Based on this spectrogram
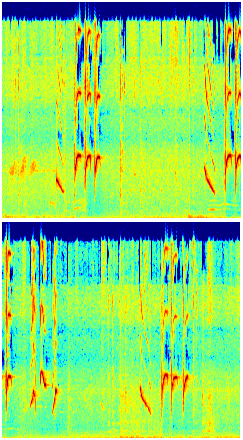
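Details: Cinereous tit song with prenjak (prinia) fill-ins, meant to draw other tits into singing: repeated phrases of falling whistled sweeps followed by three or four sharp, piercing high notes, recurring roughly every one and a half seconds over faint low noise.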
